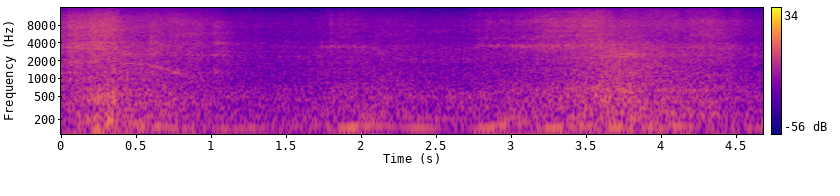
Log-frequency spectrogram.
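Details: 1949 Jeep Willys Jeepster, 2.2L L-head gas four-cylinder with one-barrel carb, three-on-the-tree with electric overdrive, fired up after shift linkage bushing repair: catches easily and runs with a low, even thrum that swells and settles. Normal engine running.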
